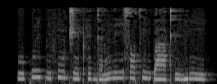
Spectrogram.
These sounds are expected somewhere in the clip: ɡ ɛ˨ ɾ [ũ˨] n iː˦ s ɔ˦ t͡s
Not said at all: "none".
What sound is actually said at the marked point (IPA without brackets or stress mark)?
ũ˦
